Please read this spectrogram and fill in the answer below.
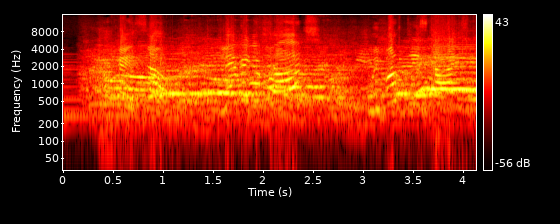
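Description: Many people talking at once in a large hall, with music playing underneath.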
